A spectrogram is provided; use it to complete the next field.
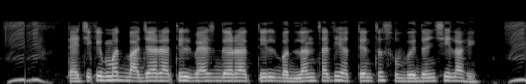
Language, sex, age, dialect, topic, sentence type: Marathi, male, 18-24, Varhadi, banking, statement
